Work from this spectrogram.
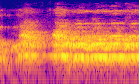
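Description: A border collie lets out a loud, drawn-out bark that rises into a howling yelp, close by and sustained for over a second, with no one talking.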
